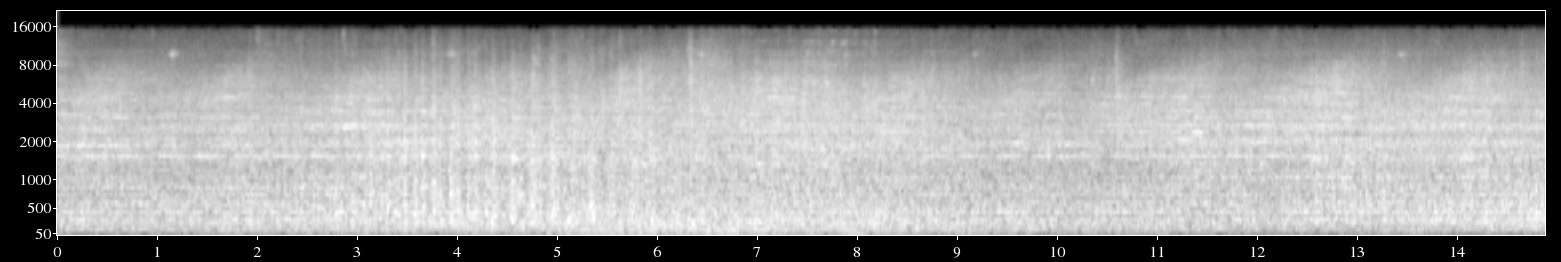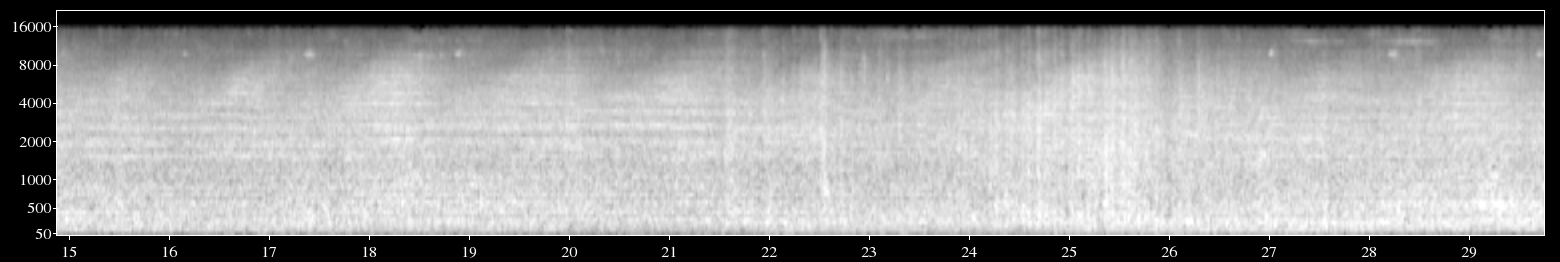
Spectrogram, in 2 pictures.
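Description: Double-stack intermodal well cars rolling past at speed: a steady rumble of steel wheels on rail with a clickety-clack over the rail joints, swelling a little about three quarters of the way through.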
